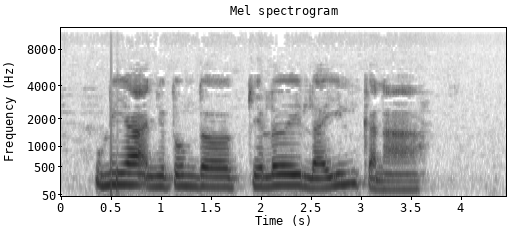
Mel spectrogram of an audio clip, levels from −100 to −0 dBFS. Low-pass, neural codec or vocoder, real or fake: 10.8 kHz; none; real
